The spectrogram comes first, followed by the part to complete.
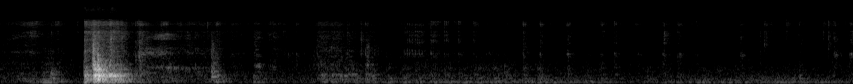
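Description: A single loud thump about a second in, then faint rustling and light ticks as a small wood-burning stove's fire of wet wood is tended and fanned at the open door.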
